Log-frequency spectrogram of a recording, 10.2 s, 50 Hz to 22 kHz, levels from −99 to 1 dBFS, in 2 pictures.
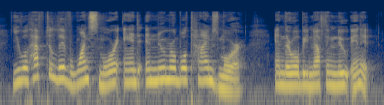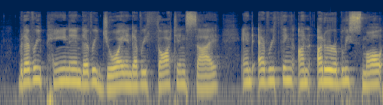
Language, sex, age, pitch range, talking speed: English, male, 20-39, 130-190 Hz, 200 wpm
